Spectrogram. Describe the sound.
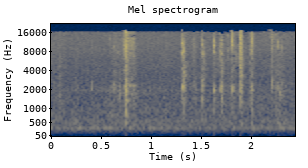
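Code being typed on a computer keyboard: a quiet, quick burst of several crisp keystrokes in an uneven rhythm, with no voices over them.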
